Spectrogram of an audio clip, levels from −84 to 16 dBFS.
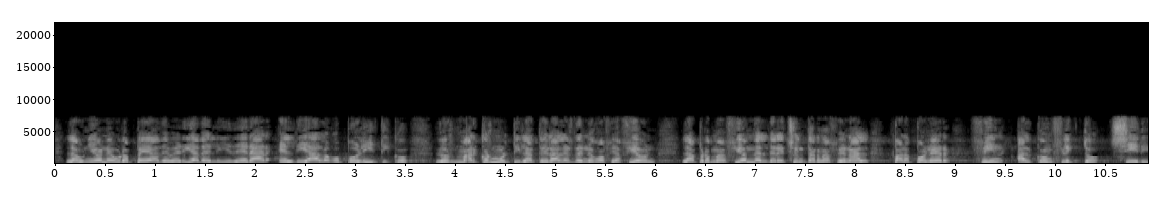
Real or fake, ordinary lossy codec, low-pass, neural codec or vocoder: real; none; 7.2 kHz; none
